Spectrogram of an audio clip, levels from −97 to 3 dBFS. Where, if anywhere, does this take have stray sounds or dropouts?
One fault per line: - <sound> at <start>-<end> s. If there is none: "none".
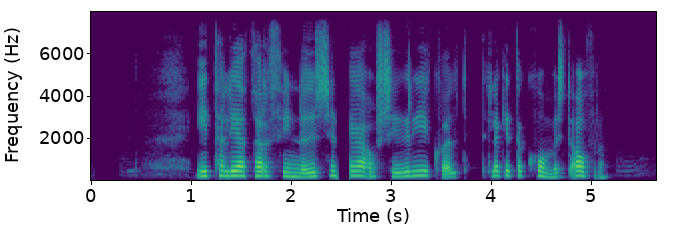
- dropout at 2.5-2.6 s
